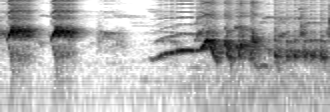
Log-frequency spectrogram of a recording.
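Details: Home-kept white-rumped shama: two harsh, broad squawks, a short pause, then a clear whistle rising in pitch that runs into a dense, rich warbled phrase over steady background noise.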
